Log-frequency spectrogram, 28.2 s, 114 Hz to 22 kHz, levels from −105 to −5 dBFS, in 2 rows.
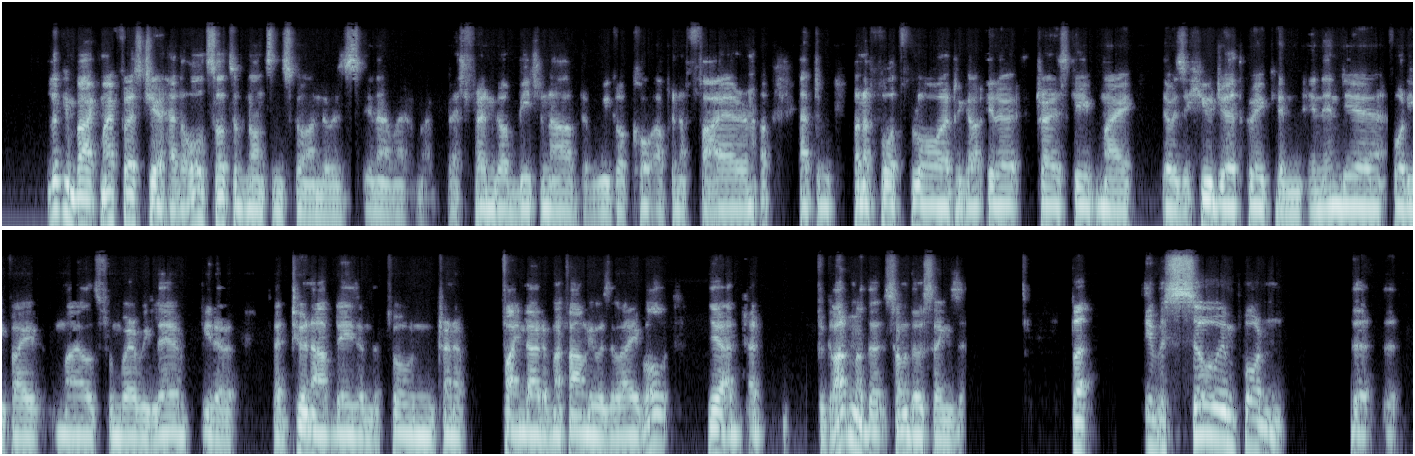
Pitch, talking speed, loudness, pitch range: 90 Hz, 210 wpm, -26 LUFS, 85-95 Hz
